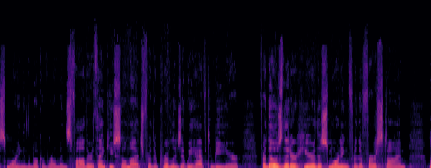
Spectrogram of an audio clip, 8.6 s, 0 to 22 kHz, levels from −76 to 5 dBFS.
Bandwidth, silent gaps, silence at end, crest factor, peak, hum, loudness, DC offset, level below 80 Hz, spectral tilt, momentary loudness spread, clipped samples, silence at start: 18 kHz; none; 0 s; 20 dB; -8 dBFS; none; -28 LUFS; under 0.1%; -62 dBFS; -6 dB/octave; 15 LU; under 0.1%; 0 s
